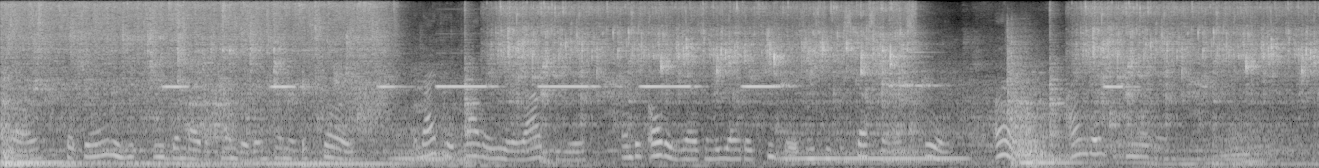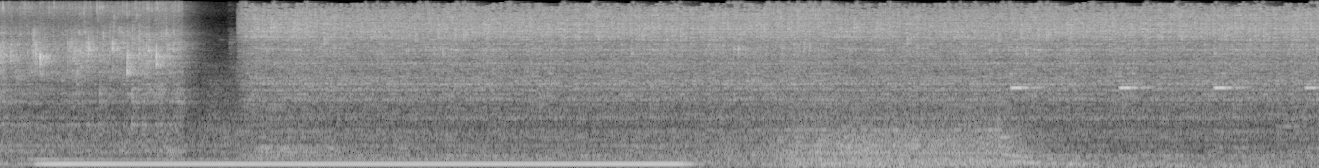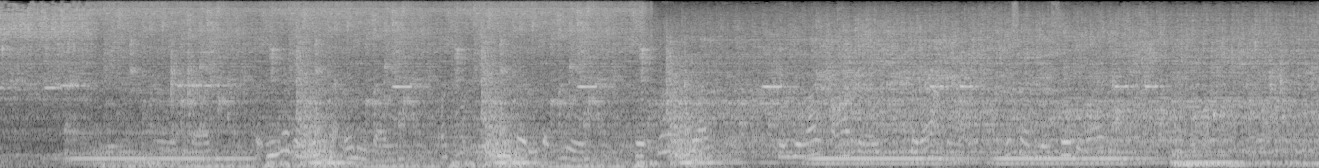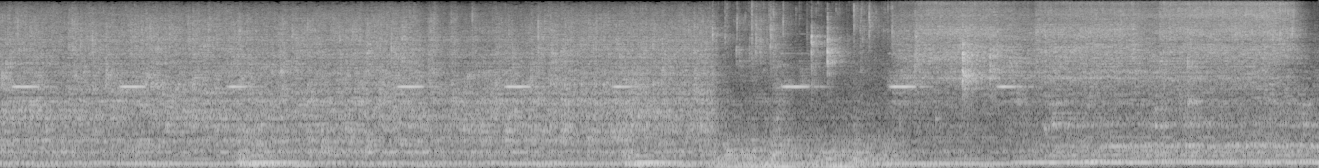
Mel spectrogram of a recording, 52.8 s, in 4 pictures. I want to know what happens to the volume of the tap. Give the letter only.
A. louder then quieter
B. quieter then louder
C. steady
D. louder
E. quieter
C.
